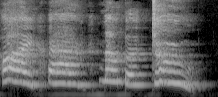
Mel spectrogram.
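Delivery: very high, slow, drawn-out screamed yell. Voicing a creature that yells and screams during a fight: character yelling and screaming. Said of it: "yelling and screaming".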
